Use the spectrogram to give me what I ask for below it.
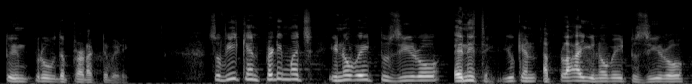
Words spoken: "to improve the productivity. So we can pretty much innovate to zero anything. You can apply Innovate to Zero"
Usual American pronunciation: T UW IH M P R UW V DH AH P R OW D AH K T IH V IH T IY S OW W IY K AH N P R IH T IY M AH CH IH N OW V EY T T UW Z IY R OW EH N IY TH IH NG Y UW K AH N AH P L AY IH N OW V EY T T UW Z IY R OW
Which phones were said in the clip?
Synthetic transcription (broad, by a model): T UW IH M P R UW V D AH P R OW D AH K T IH V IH T IY S OW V IY K AH N P R IH T IY M AH CH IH N OW V EY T T UW Z IY R OW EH N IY T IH NG Y UW K AH N AH P L AY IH N OW V EY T T UW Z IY R OW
